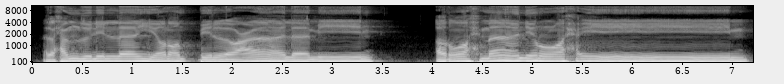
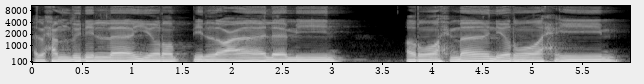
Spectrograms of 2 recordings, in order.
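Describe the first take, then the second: First: One verse ending is held longer than the other. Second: Both verse endings are held equally long. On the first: The speaker calls it wrong. "Tidak boleh salah satunya panjang" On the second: The speaker calls it right. "seperti itu"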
